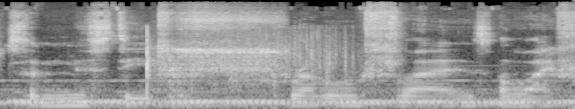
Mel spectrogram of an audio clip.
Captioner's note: tshhhhhhh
